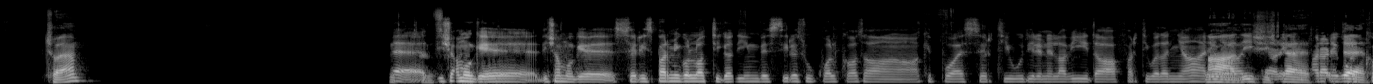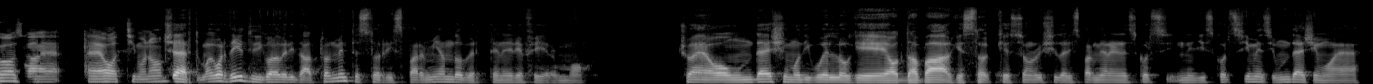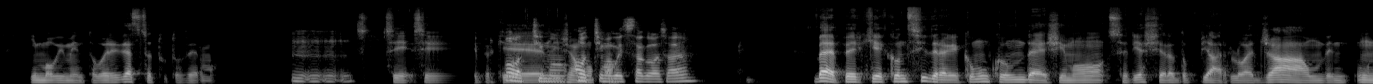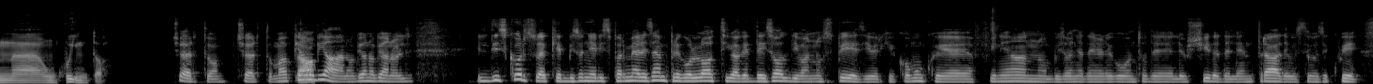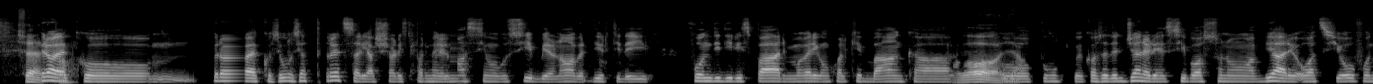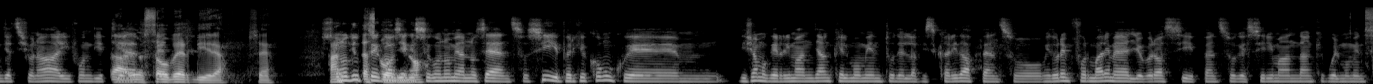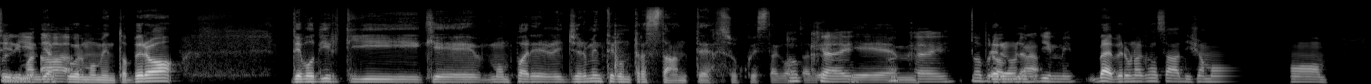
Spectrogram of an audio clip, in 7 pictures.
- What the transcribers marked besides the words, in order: static; distorted speech; tapping; other background noise; bird; unintelligible speech; in English: "no problem"
- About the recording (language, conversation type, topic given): Italian, unstructured, Come ti senti quando riesci a risparmiare?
